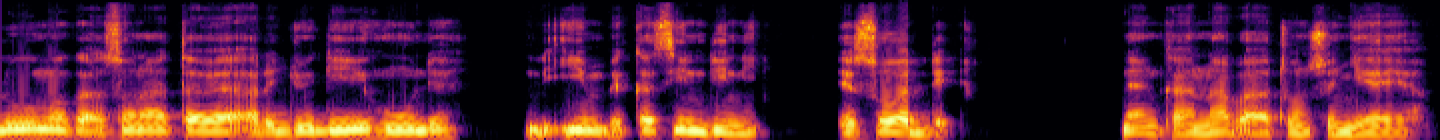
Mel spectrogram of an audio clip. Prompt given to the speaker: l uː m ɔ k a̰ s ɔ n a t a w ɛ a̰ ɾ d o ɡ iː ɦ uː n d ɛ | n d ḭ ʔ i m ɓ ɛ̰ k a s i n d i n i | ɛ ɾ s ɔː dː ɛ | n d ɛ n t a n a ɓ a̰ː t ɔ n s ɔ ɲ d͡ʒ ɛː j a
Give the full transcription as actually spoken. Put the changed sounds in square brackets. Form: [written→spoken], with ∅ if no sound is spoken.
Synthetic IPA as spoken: l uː m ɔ k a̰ s ɔ n a t a w ɛ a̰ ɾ [d→d͡ʒ] o ɡ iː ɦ uː n d ɛ | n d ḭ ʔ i m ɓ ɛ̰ k a s i n d i n i | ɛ [ɾ→∅] s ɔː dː ɛ | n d ɛ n [t→k] a n a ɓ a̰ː t ɔ n s ɔ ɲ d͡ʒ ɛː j a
